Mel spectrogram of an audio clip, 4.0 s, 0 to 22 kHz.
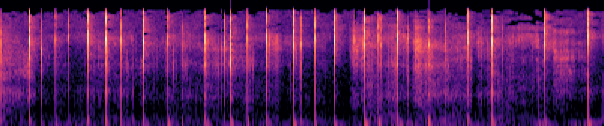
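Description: Fingernails tap and scratch a flat sheet of silver-blue hexagon mosaic tiles held in both hands near the mic. About 28 sharp, bright clicks come in a quick, irregular rhythm, each dying away almost instantly with no ring. Faint scratchy rustle fills the gaps between them.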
